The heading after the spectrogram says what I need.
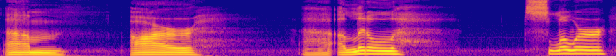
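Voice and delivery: halting, drawn-out demo with long um pauses; very slow talker. Shown as a demonstration. Salesperson demoing an extremely slow talker's pace. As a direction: drag every word out painfully. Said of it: "talks extremely low like that".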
